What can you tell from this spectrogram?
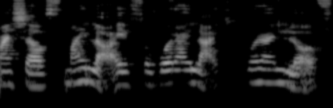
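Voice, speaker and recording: A woman speaks with an Italian accent. Her pace is very slow. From Italy, small town. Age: 30s. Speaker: vlogger and small business owner. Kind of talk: personal vlog introduction. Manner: hesitant, with fillers.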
